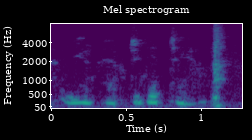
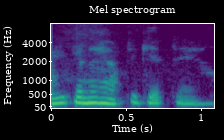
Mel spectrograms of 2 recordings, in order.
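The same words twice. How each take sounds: First: Fast, hushed repeat; soft whisper. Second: Said in the usual way. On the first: Real, not acted. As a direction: murmur it quickly to the pet. Repeats softly to pet.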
